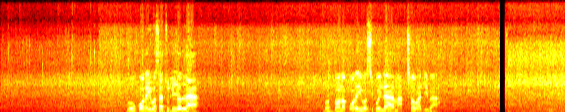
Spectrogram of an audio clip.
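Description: Heavy rain falls steadily on a rural home's roof and yard during monsoon rain, a constant broadband hiss running throughout while people talk in two bursts over it.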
